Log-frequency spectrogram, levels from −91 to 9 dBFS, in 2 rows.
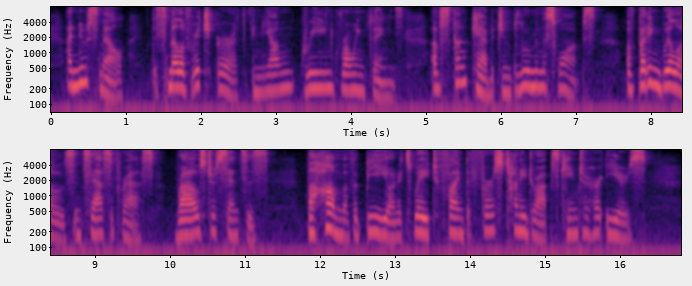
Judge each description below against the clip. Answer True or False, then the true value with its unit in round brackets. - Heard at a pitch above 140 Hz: True (190 Hz)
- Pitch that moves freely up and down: False (3.8 semitones)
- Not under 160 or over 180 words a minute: True (170 wpm)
